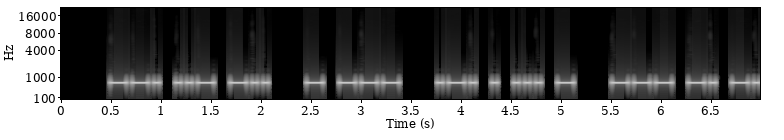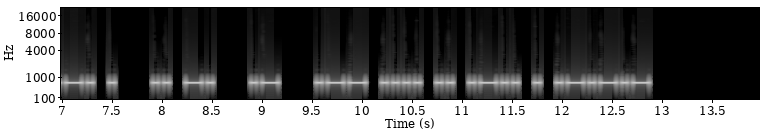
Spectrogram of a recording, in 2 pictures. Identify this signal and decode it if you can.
Morse code, heard as a keyed tone, about 22 wpm, 700 Hz. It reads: GUD TO REST ONCE IN A WHILE.
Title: Sentences from Top 500 Words and Abbreviations 22wpm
